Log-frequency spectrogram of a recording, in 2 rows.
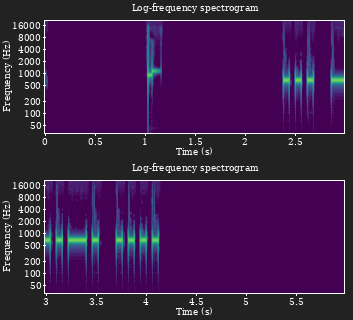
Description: Morse code, heard as a keyed tone, about 20 wpm, 700 Hz. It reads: SCH
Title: Build A Word - 3 Letters At A Time - 6-Letter Words - 20wpm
